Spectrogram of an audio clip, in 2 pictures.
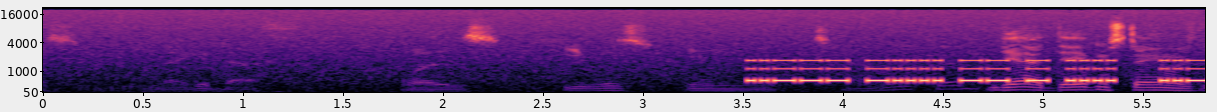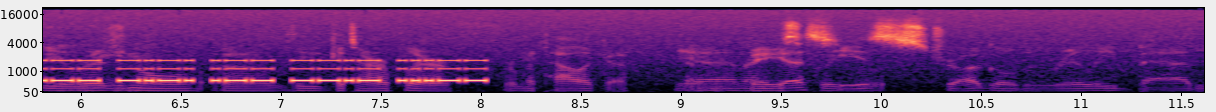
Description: Morse code, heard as a keyed tone, machine-sent, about 36 wpm, 570 Hz, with speech in English. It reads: 26MTH 2CWQ3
